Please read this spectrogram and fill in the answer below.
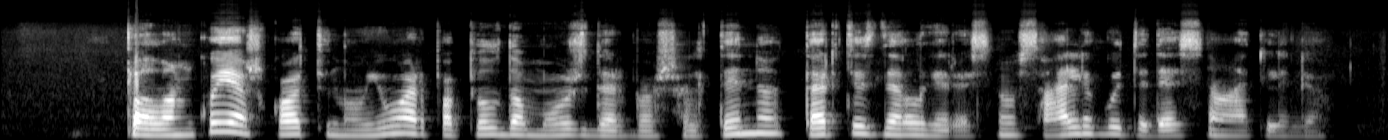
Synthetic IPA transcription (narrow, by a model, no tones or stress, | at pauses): pɐlˠɐŋkʊjɛʃkoːt̪ʲɪnɒʊjuːɐɾpɐpʲɪlˠd̪omuːʊʒʲd̪ʲɛɾʲbʲoːʃɐlʲt̪ʲɪnʲut̪ɐɾʲt̪ʲɪsd̪ʲeːlˠɡʲɛɾʲɛsʲnʲuːsɑːlʲiːɡuːd̪ʲɪd̪ʲɛsʲnʲoːɑːt̪ʲlʲɪɡʲoː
